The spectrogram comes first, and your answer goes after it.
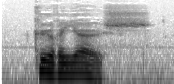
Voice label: "curieus", Dutch

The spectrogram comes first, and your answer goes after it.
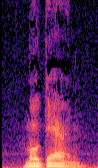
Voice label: "modern", Dutch

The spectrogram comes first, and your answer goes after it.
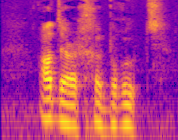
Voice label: "addergebroed", Dutch

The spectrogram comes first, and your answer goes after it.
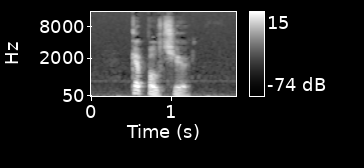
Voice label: "keppeltje", Dutch

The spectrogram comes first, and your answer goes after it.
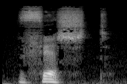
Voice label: "vest", Dutch

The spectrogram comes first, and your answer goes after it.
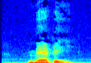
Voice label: "merrie", Dutch

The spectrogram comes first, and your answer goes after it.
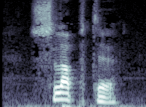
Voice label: "slapte", Dutch

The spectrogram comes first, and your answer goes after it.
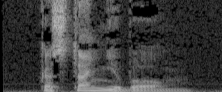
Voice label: "kastanjeboom", Dutch

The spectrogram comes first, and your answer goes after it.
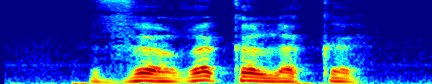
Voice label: "verrukkelijke", Dutch

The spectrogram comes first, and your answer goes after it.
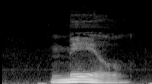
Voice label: "meel", Dutch

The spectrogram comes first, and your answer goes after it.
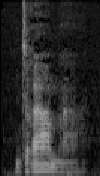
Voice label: "drama", Dutch

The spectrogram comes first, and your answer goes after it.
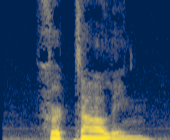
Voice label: "vertaling", Dutch

